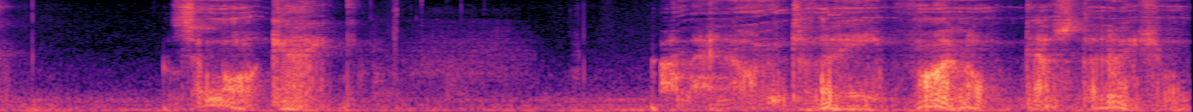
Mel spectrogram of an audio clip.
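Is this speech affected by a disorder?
Yes: laryngectomy; permanent tracheostomy.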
